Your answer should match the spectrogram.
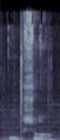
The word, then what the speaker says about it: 不说: When followed by a character with the first tone, 说, it remains its original fourth tone. Thus, we pronounce this phrase as 不说.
